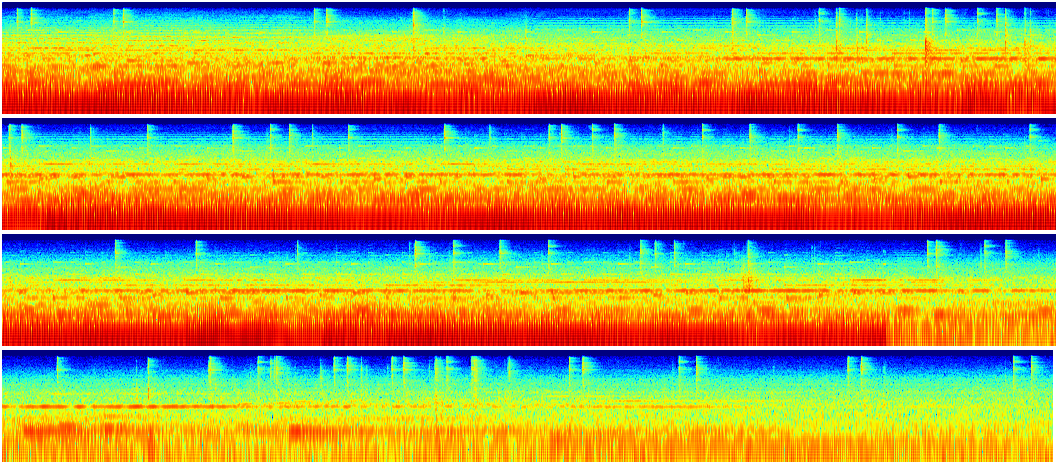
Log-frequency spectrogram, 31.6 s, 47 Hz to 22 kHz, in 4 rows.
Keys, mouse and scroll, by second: 0.1 click, 0.4-0.7 scroll up 1, 0.9 click, 3.2 scroll down 1, 3.4-3.9 scroll up 1, 4.7 click, 4.7 click, 5.3 scroll up 1, 5.5 click, 6.0 scroll down 1, 6.1 right click, 6.3 Escape, 6.4 scroll up 1, 6.5 Escape, 7.0 click, 7.2 scroll up 1, 7.3 right click, 7.6 Escape, 8.0 click, 8.2 scroll up 1, 9.0 click, 9.8 scroll down 1, 9.9 right click, 10.5-12.0 drag, 12.0 click, 12.3 right click, 12.6 scroll down 1, 13.2 right click, 13.6 scroll up 1, 13.9 right click, 15.1-15.5 scroll up 1, 15.5 scroll down 1, 15.6 right click, 16.8 scroll up 1, 17.3-19.1 drag, 19.1 scroll down 1, 19.2 right click, 19.7 scroll up 1, 19.9 right click, 20.7 middle click, 22.8 click, 23.0 scroll down 1, 23.2 right click, 24.1 click, 25.4 ctrl+scroll down 1, 25.7 right click, 25.9-26.2 scroll up 1, 26.2 click, 26.9 scroll down 1, 27.1 shift+right click, 28.0 click, 28.0 click, 28.6 scroll up 1, 28.8 right click, 29.0 scroll down 1, 30.1 click, 30.4 scroll down 1, 31.3 right click.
